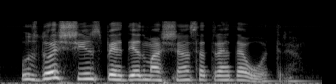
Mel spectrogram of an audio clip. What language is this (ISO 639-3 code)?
por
